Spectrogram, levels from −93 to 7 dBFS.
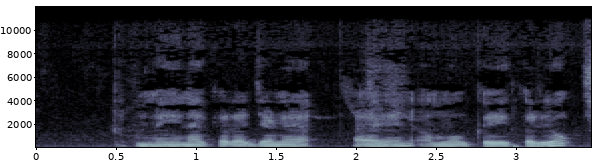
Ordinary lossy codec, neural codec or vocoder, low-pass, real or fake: MP3, 96 kbps; none; 10.8 kHz; real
